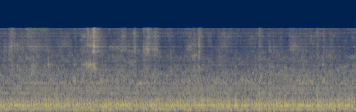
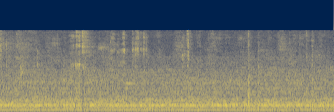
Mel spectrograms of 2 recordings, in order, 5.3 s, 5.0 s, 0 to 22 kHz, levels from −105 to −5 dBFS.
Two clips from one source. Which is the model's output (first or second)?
first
